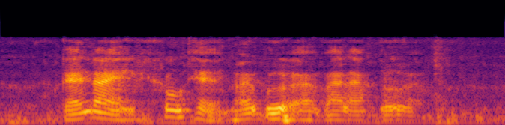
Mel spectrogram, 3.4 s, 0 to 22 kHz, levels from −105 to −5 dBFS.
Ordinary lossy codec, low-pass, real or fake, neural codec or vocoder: Opus, 64 kbps; 7.2 kHz; fake; codec, 16 kHz, 8 kbps, FunCodec, trained on LibriTTS, 25 frames a second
